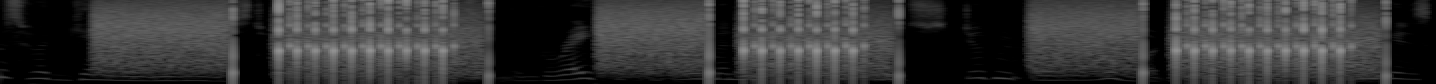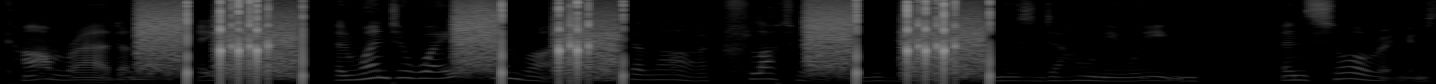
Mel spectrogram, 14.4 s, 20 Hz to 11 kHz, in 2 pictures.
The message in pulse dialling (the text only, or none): 0 7 0 3 2 3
